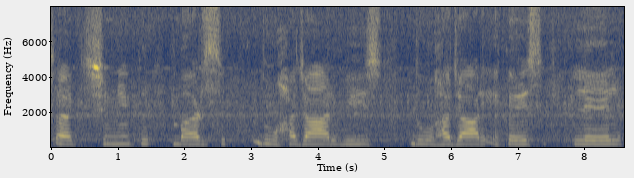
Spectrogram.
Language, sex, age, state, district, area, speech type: Maithili, female, 60+, Bihar, Madhubani, rural, read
